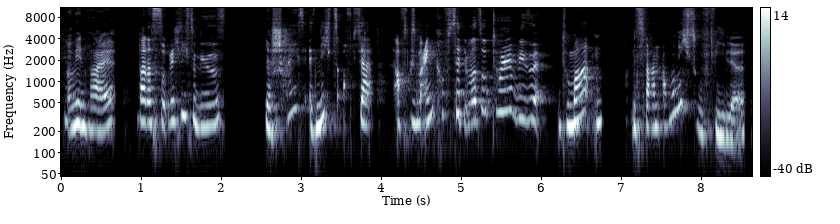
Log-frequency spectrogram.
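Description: A young woman co-hosting a casual podcast chat, loud and laughing, with frequent swearing. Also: high-pitched, sing-song, fairly quick. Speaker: podcast co-host.

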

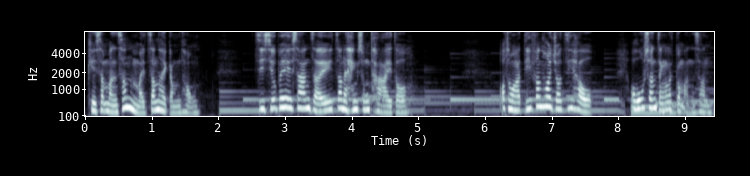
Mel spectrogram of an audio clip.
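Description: A woman's voice: a little high, lightly acted. A woman acting a burdened, devoted young single mother in a radio drama, emotive and confiding, with a Hong Kong Cantonese accent.

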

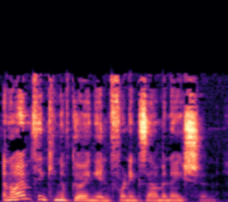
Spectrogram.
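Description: A woman acts out a young Victorian lady with a high voice, anxious yet spirited. She reads her private letters as a dramatic monologue, confiding in genteel, formal phrases with expressive delivery. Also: fast talker, close to an everyday voice. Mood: wistful, restless.

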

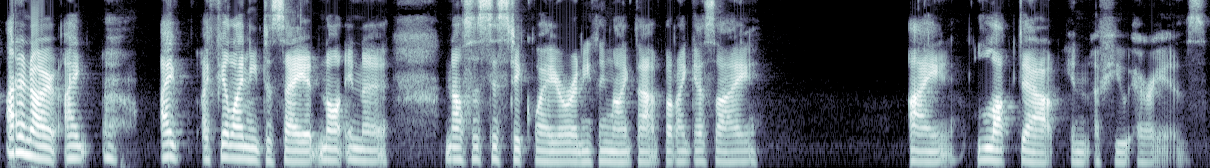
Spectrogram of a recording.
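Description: A woman, a podcast guest talking casually and thoughtfully, often pausing and restarting. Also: very deep voice, fairly even intonation, creaky, bright, forceful tone. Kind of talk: casual conversation.

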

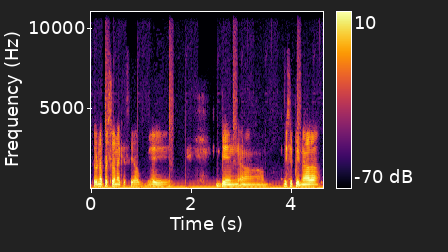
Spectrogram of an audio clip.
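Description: Gravelly Dominican-born man, hesitant. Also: mid-range voice, completely flat delivery, a little slow, a little mellow, faint music behind, low-quality recording. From Dominican Republic. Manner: hesitant, many fillers, mixes in English words. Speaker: interview guest, content creator. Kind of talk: casual interview answers.

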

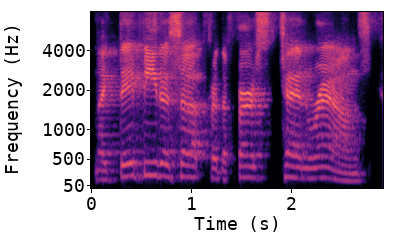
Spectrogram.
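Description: A man hosting a casual interview, talking in an animated, rambling way and repeating himself. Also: sits high, a little slow. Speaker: host. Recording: roomy echo.

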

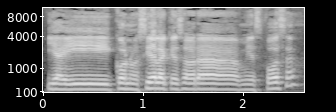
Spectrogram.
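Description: A man's voice: fairly high pitch, flat delivery, fairly quick, a crowd in the background. A man in his late twenties from Sinaloa with a Mexican accent, a guest telling his story in a loose, laughing way, restarting phrases and acting out quotes. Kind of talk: casual storytelling chat.

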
